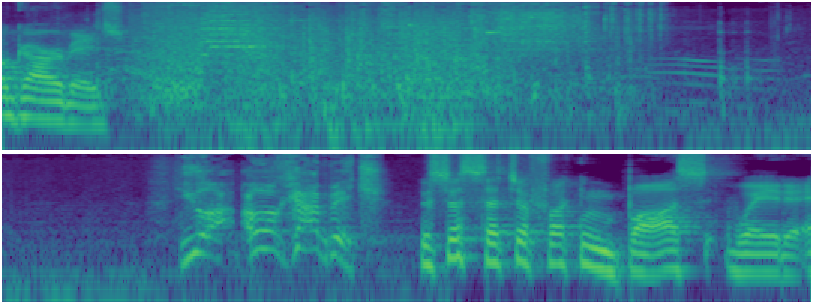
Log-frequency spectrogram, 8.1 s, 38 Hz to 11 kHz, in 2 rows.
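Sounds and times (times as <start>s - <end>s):
speech: 0.0s - 2.1s, 4.9s - 8.0s
debris clinking and rattling as it settles: 0.6s - 3.9s
stereo being smashed apart: 0.6s - 4.0s.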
